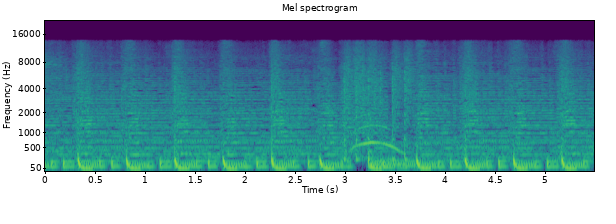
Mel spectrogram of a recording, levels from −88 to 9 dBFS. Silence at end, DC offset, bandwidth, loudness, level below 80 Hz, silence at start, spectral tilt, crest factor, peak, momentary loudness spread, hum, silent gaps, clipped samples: 0 s; under 0.1%; 14 kHz; -17 LUFS; -22 dBFS; 0 s; -5 dB/octave; 16 dB; -2 dBFS; 3 LU; none; none; under 0.1%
